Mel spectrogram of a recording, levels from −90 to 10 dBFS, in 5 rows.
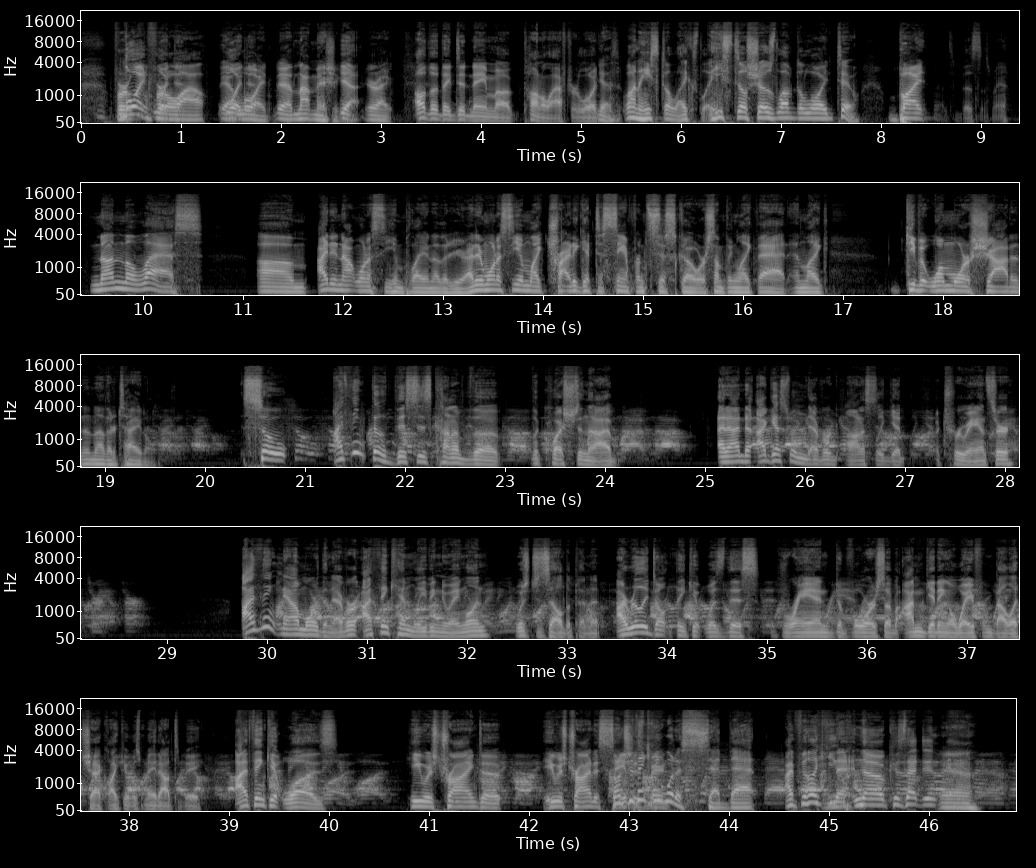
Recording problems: echo of what is said; strong; from 19 s on; 330 ms later, 9 dB below the speech

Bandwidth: 15 kHz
